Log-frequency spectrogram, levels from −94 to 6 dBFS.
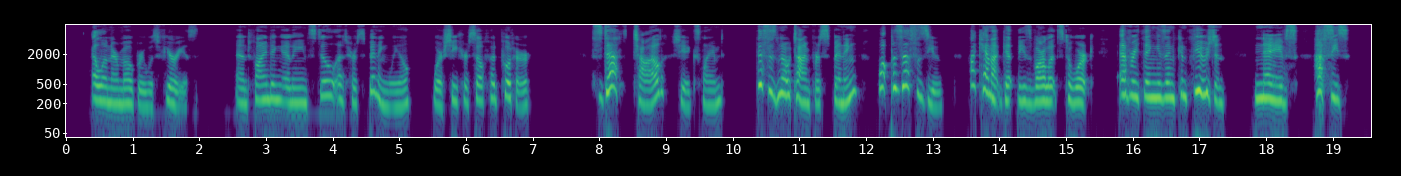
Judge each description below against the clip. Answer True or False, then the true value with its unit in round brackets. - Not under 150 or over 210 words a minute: False (135 wpm)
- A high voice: True (235 Hz)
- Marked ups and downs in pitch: True (5.8 semitones)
